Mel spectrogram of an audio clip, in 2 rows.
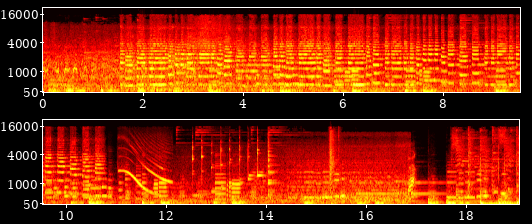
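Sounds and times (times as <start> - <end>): bus air horns playing a tune: 1.5 - 10.9.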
